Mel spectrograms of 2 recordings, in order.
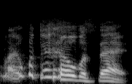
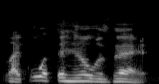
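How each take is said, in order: First: A higher, disbelieving Bernie voice; Bernie Mac impression. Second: Said in the usual way. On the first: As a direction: put on Bernie's baffled tone. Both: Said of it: "Bernie Mac was like".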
